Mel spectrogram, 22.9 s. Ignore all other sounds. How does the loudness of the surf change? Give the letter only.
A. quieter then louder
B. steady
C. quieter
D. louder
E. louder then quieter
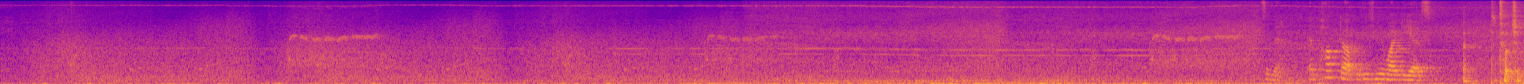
B.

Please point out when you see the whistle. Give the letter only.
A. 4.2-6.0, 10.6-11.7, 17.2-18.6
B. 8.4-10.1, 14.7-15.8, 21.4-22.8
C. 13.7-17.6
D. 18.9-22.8
A.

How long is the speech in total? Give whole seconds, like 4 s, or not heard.
4 s.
